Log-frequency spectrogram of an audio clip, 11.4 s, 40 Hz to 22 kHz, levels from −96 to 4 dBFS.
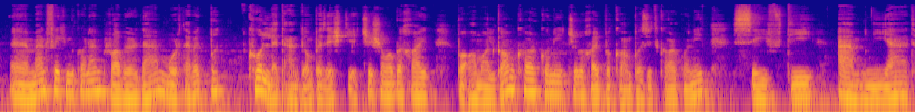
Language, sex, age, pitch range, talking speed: Persian, male, 30-49, 85-100 Hz, 125 wpm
